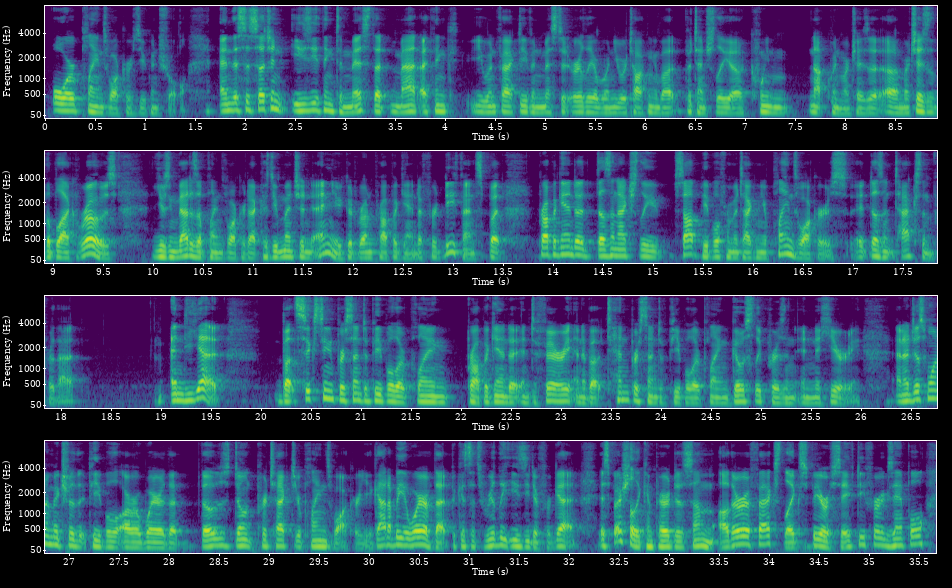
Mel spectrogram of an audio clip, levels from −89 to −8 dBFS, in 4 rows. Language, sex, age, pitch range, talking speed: English, male, 20-39, 100-130 Hz, 230 wpm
